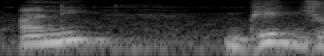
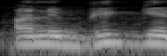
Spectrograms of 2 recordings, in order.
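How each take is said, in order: First: अनभिज्ञ slowly, "ani... bhigj", ending in j; correct pronunciation. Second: अनभिज्ञ as "a-ni-bhig-ye"; mispronounced word. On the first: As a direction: sound out अनभिज्ञ in parts with a j ending. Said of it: "क्या होता है?". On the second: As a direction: say अनभिज्ञ with an extra i and a gy ending. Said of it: "नहीं होता है". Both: Shown as a demonstration.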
